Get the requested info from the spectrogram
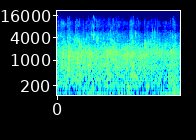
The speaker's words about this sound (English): Are you thankful for that? If you're thankful for it, give the Lord a big round of applause. Thankful.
